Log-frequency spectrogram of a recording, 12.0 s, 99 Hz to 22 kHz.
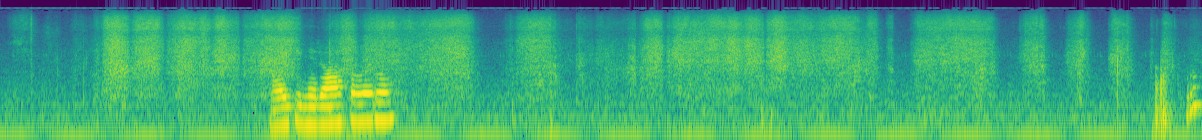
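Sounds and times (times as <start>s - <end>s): rag rubbing on canvas: 0.9s - 11.8s.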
